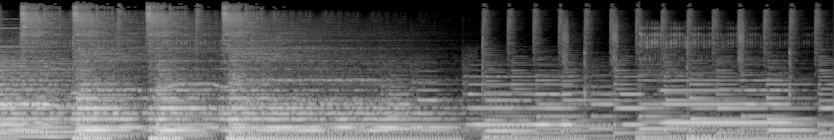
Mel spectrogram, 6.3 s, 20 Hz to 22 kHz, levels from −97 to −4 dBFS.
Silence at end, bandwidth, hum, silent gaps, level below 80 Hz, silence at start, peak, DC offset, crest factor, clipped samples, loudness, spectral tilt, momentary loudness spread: 0 s; over 20 kHz; none; none; -34 dBFS; 0 s; -8 dBFS; under 0.1%; 16 dB; under 0.1%; -25 LUFS; -6 dB/octave; 9 LU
